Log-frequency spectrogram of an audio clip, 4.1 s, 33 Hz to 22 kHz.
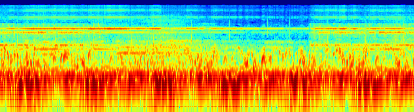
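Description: Dark psytrance track at 176 BPM in a filtered passage. The top end is swept away and the rolling bassline pulses on alone. The treble partly comes back in the last second.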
